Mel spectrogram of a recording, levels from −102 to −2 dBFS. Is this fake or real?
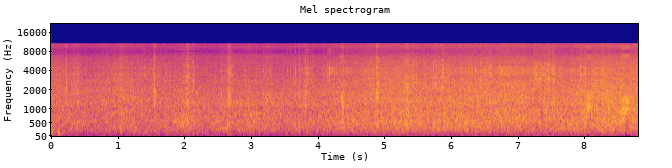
real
